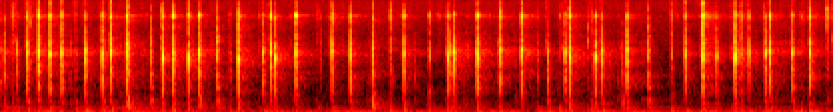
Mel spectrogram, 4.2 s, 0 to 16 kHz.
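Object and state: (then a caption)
Mechanical keyboard with plastic keycaps. Fingertips type rapidly on a compact mechanical keyboard with pastel purple-yellow plastic keycaps, making a steady run of about 35 short, bright plastic clicks. The clicks are sharp and dry, with almost no ring and very little low end.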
